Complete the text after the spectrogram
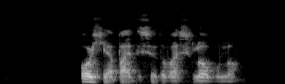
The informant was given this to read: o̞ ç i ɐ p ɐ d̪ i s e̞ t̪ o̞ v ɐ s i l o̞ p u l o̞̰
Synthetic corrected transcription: o̞ ç i ɐ p ɐ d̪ i s e̞ t̪ o̞ v ɐ s i l o̞ p u l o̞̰

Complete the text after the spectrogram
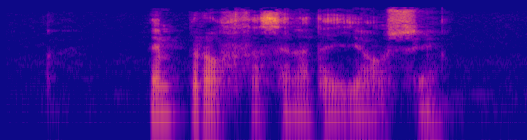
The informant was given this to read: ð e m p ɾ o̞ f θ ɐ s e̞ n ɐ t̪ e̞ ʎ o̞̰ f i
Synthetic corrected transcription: ð e m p ɾ o̞ f θ ɐ s e̞ n ɐ t̪ e̞ ʎ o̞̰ s i

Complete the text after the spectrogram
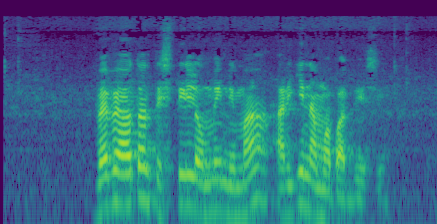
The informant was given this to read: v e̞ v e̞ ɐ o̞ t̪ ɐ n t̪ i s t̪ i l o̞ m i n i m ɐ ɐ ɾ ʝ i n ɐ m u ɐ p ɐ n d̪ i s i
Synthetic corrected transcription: v e̞ v e̞ ɐ o̞ t̪ ɐ n t̪ i s t̪ i l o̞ m i n i m ɐ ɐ ɾ ʝ i n ɐ m u ɐ p ɐ n d̪ i s i

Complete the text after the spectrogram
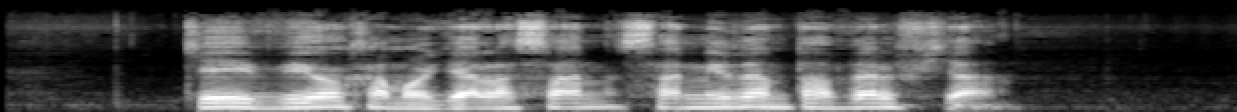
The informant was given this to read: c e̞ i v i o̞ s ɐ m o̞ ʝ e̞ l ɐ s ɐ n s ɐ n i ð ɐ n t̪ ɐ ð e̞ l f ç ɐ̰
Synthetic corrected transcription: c e̞ i ð i o̞ x ɐ m o̞ ʝ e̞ l ɐ s ɐ n s ɐ n i ð ɐ n t̪ ɐ ð e̞ l f ç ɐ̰

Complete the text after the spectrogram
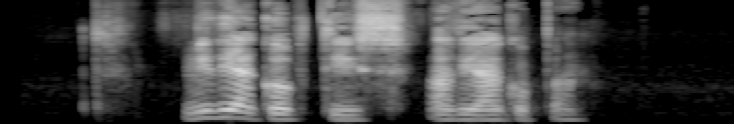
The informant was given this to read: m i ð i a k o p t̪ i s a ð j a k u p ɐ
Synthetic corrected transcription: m i ð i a k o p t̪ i s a ð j a k o p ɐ

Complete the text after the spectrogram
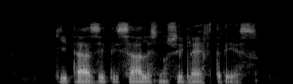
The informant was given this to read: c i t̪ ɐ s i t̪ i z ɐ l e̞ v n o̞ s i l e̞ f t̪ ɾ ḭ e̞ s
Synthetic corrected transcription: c i t̪ ɐ z i t̪ i s ɐ l e̞ z n o̞ s i l e̞ f t̪ ɾ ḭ e̞ s

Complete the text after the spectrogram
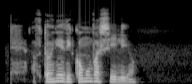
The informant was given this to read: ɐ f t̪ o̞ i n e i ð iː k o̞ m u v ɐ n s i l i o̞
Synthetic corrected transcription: ɐ f t̪ o̞ i n e i ð i k o̞ m u v ɐ s i l i o̞

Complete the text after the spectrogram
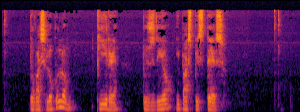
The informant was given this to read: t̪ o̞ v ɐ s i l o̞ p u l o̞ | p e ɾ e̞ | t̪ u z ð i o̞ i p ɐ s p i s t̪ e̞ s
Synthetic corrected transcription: t̪ o̞ v ɐ s i l o̞ p u l o̞ | p i ɾ e̞ | t̪ u z ð i o̞ i p ɐ s p i s t̪ e̞ s

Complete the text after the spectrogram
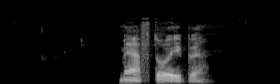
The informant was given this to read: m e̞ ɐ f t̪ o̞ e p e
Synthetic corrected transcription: m e̞ ɐ f t̪ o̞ i p e

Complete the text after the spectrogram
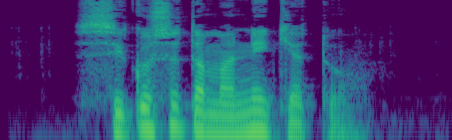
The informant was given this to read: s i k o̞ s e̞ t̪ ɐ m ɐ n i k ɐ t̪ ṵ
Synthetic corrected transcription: s i k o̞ s e̞ t̪ ɐ m ɐ n i c ɐ t̪ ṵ

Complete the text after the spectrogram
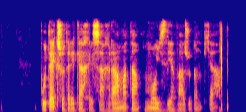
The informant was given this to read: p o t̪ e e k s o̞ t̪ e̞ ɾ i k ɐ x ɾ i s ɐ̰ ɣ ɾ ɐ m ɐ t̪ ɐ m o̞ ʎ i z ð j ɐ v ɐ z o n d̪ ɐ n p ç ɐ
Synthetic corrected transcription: p u t̪ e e k s o̞ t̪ e̞ ɾ i k ɐ x ɾ i s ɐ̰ ɣ ɾ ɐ m ɐ t̪ ɐ m o̞ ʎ i z ð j ɐ v ɐ z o n d̪ ɐ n p ç ɐ

